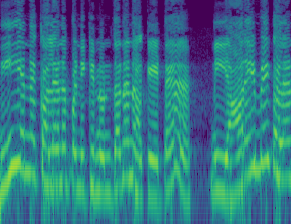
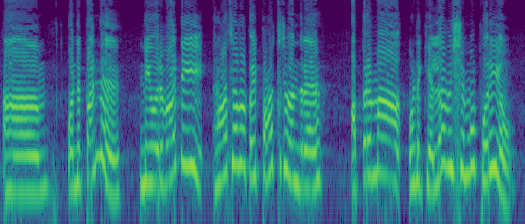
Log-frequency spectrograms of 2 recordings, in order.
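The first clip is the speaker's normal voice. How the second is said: normal talking voice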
